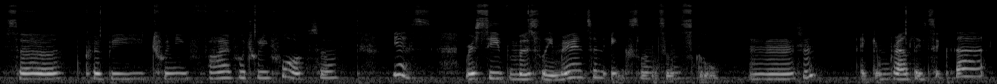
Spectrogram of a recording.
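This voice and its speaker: Young woman vlogger, loud and rambly, warm tone, slightly high. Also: unhurried, slight background noise. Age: young adult. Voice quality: naturally loud voice. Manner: bubbly, rambling, lots of "like". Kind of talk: casual chatty monologue.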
